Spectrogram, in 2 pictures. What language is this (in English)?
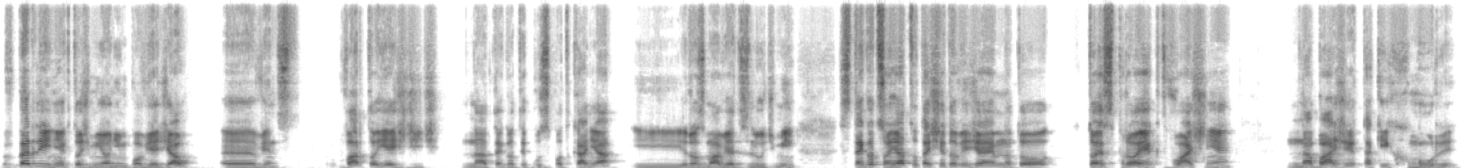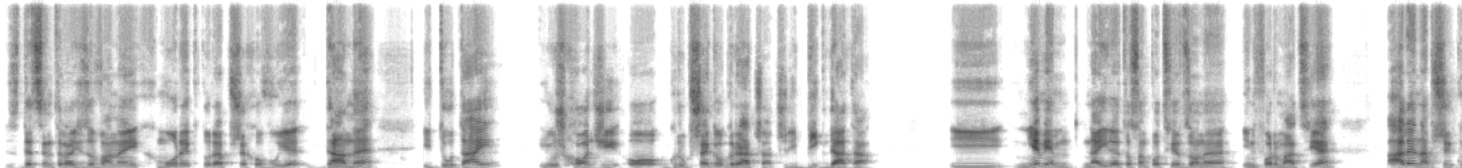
Polish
